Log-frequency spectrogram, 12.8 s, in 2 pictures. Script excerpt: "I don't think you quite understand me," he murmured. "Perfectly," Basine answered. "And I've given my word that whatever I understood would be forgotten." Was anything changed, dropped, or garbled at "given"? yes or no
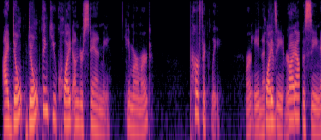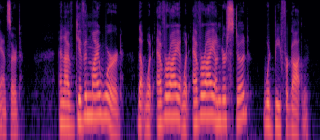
no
